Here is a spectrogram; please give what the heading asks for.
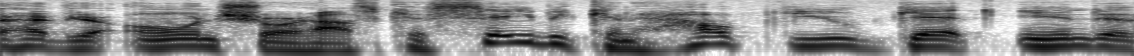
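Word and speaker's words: Ksebe: Kasabi. How do you spell it?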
